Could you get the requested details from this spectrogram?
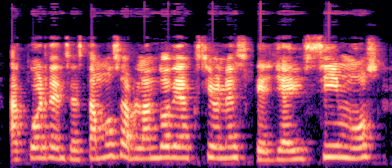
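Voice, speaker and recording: A woman's voice: on the high side, fairly even intonation, normal speed. A woman, teaching an online English grammar class in a patient, repetitive way and checking in often. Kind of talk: recorded online class lesson. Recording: dull lo-fi recording.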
